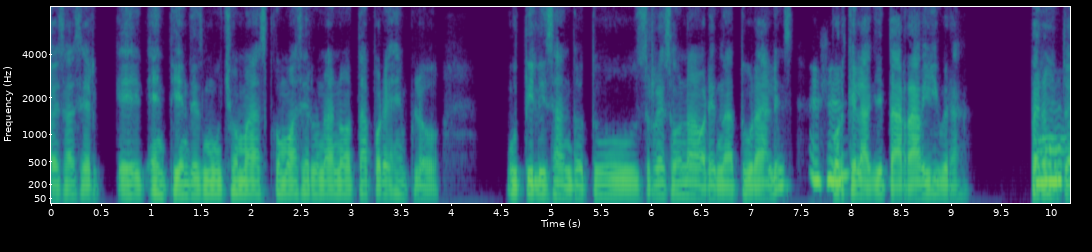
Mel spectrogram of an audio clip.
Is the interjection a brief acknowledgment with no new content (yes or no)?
yes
